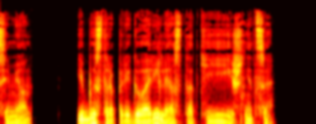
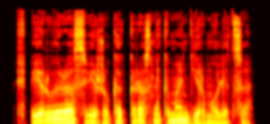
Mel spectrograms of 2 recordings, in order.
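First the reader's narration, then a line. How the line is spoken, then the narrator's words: Snorting. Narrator (Russian): хмыкнул Семен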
